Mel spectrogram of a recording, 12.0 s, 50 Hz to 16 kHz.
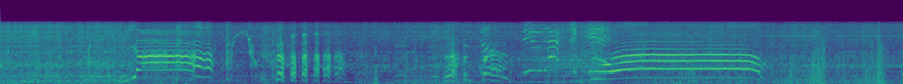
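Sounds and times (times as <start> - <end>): coaster sled rumbling on rails: 0.0 - 12.0
wind on microphone: 7.9 - 12.0.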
